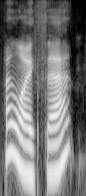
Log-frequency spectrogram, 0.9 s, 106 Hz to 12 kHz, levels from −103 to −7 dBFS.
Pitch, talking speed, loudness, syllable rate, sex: 230 Hz, 210 wpm, -15 LUFS, 4.6 syllables/s, female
